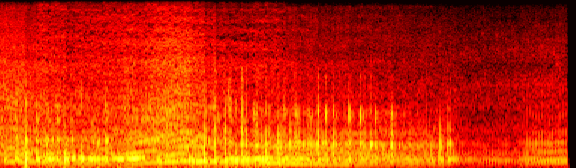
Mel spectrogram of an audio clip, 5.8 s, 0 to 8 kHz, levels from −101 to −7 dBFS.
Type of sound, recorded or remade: recorded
